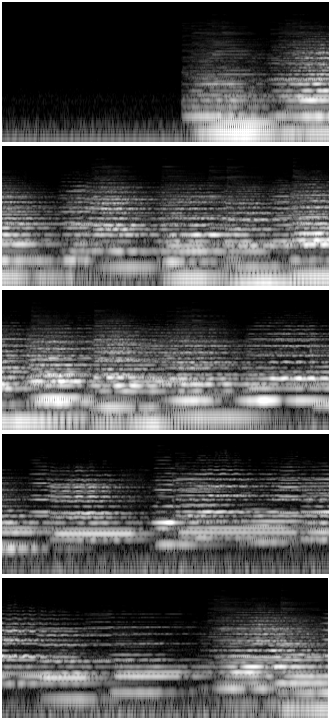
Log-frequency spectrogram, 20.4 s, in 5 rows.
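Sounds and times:
baroque concerto grosso larghetto in E major: 2.3 - 20.4.

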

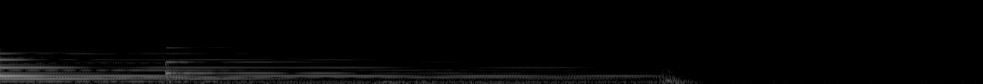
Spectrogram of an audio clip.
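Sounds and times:
keyboard prelude in C major: 0.0 - 5.6.

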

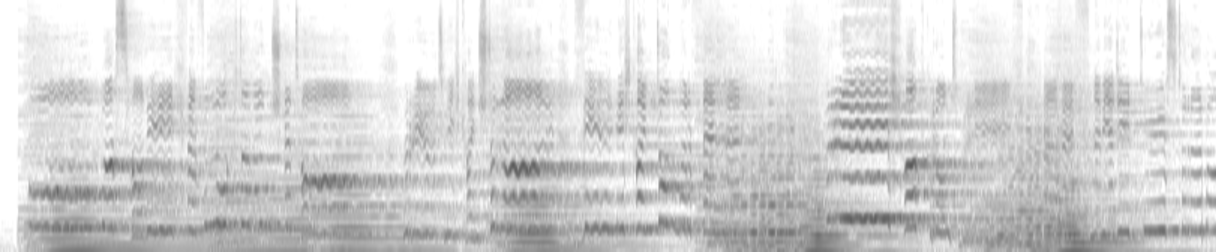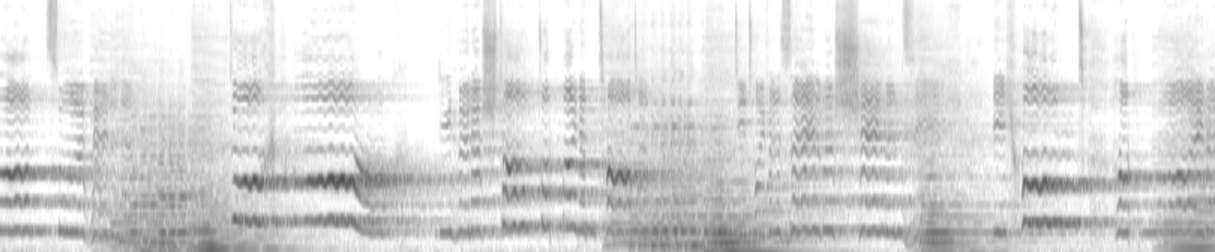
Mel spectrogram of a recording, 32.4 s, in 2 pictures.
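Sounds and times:
recitative singing: 0.2 - 32.4.

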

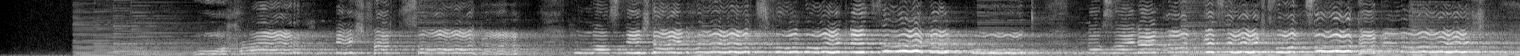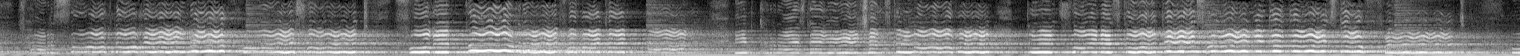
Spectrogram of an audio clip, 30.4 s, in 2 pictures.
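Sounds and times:
recitative singing: 2.0 - 30.3.

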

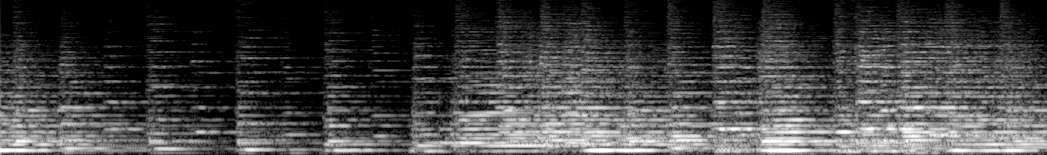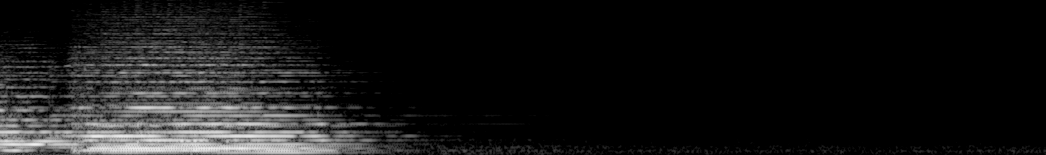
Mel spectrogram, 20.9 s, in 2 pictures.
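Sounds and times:
concerto allegro in F major: 0.0 - 14.6.

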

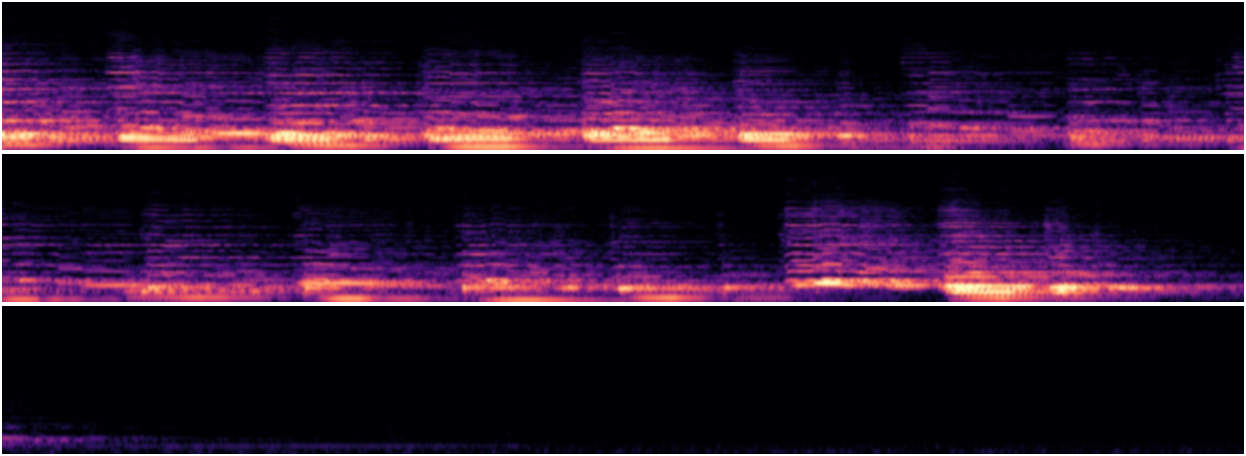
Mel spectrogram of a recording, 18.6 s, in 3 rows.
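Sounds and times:
allegro movement of sonata in G minor: 0.0 - 12.8.

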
